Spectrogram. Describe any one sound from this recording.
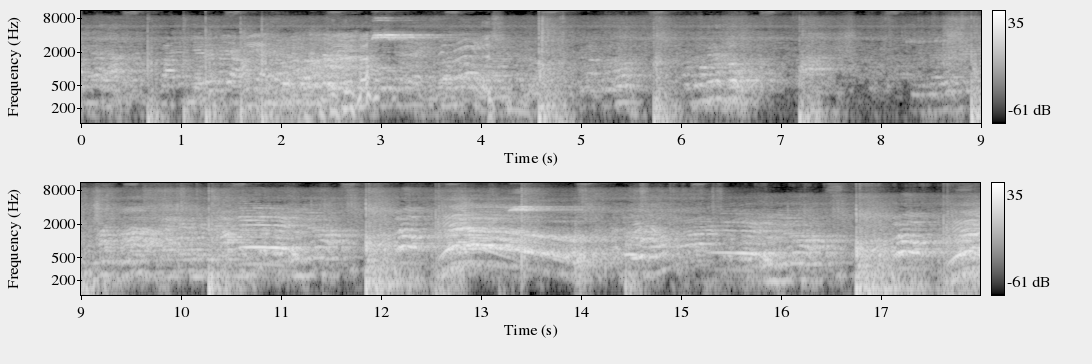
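A crowd of men shouts and cheers outdoors.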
